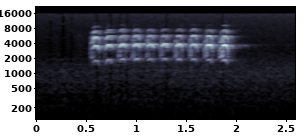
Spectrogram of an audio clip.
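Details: A Central European Common Kestrel gives a fast, shrill series of about ten sharp 'kee-kee-kee' notes over roughly a second and a half, with nothing else heard.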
